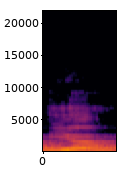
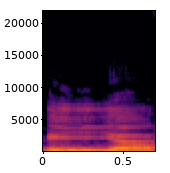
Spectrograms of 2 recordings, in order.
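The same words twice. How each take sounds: First: The y sound is short and single. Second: The y sound is doubled and held. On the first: The speaker calls it wrong. "jangan iya. Kalau saya kita bacakan iya berarti tanda tasdidnya hilang" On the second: The speaker calls it right. "ada tanda tasdid di atasnya"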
